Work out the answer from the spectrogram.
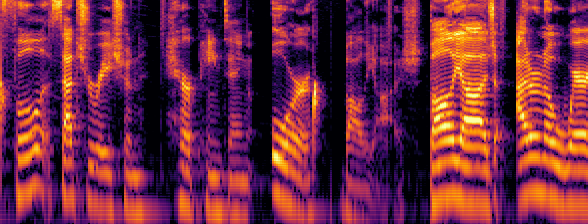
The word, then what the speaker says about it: balayage: came from but it's a interesting word that a lot of people can't pronounce they say boad they say balage they say bage like I've heard everything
